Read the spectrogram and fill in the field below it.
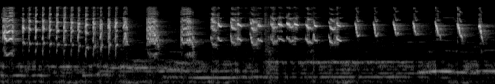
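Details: Long-tailed shrike singing a fighting song in 'suara gereja' style: a rapid buzzy trill, then scratchy notes, then a run of clipped high whistles repeated about four times a second, over faint steady tones.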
